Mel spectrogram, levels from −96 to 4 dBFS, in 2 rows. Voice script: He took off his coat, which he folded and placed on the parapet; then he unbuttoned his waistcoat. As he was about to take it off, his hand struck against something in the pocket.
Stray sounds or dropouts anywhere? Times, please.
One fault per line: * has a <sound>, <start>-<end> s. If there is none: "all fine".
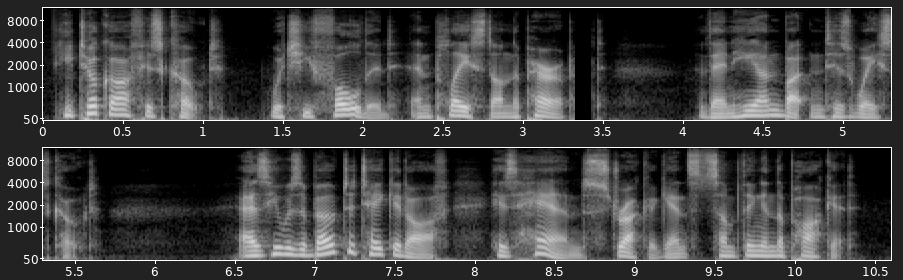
* has a dropout, 3.3-3.4 s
